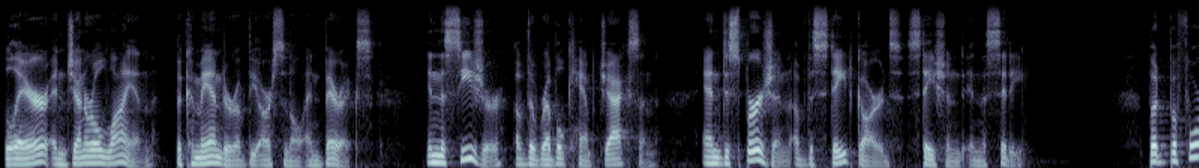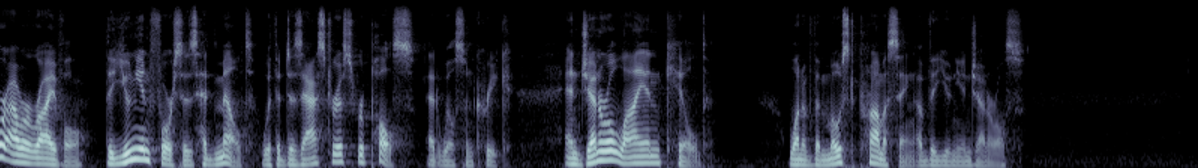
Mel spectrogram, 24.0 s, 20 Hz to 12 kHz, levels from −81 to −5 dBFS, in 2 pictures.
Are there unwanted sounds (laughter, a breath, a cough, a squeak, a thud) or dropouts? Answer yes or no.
no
